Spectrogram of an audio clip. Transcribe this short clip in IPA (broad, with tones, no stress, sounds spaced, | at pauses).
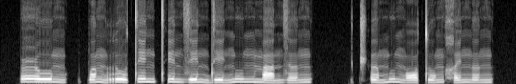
ʕ o˦˨ ŋ | p ʌ˩˧˩ ŋ r o˦˨ t e˥ ŋ tʼ ɪ˥ n z e˧˥ n d e˩˧˩ ŋ u˥ ŋ m a˦˨ n z ə˧˥ ŋ | t͡ʃʼ ə˦˨ m u˥ ŋ ɔ˩˧˩ t o˧˥ ŋ χ ɪ˧˥ ŋ ə˥ ŋ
